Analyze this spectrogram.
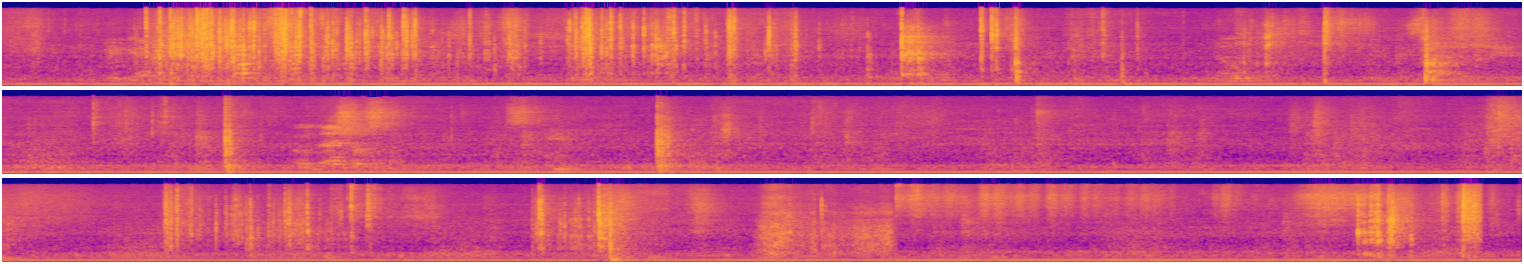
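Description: Containers and packets knock and rustle as they are handled.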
